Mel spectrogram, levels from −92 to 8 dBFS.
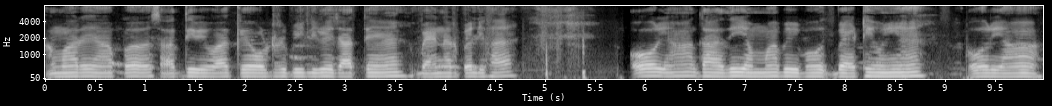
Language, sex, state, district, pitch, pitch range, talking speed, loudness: Hindi, male, Haryana, Jhajjar, 140 Hz, 135-145 Hz, 155 wpm, -16 LUFS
